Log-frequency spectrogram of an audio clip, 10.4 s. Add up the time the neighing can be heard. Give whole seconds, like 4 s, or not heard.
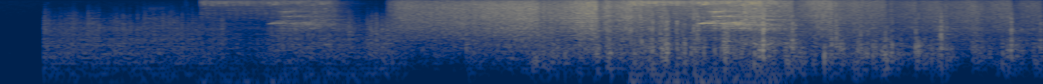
3 s.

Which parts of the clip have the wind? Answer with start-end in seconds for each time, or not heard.
0.0-10.3.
